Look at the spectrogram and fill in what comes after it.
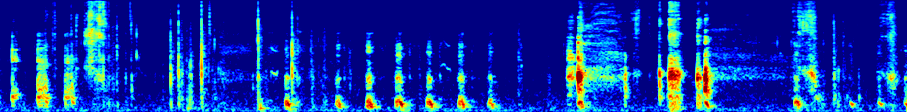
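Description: Crunching and chewing of a crisp shrimp wasabi chip, in short crisp crunches a few times a second, louder about six to seven seconds in.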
